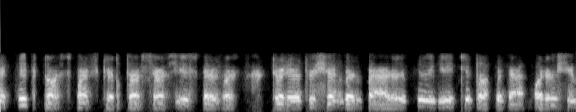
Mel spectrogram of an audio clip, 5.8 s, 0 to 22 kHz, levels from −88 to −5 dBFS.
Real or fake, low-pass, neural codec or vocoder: fake; 3.6 kHz; codec, 16 kHz, 1 kbps, FreqCodec, smaller model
